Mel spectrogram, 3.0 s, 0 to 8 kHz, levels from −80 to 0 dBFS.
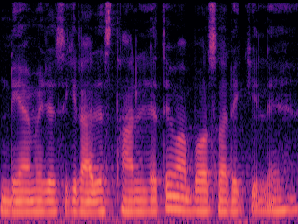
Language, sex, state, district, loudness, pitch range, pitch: Hindi, male, Uttar Pradesh, Jalaun, -24 LUFS, 105-110 Hz, 110 Hz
